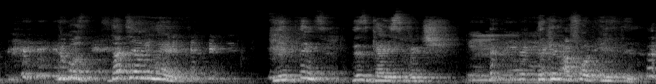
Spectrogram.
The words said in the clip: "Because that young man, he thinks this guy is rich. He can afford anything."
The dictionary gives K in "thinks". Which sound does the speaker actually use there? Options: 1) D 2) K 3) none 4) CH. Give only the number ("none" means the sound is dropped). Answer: 2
